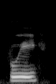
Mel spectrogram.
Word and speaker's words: Puig: So I'm a Dodgers fan who used to live in Los Angeles, and we used to have a player called Yasiel Puig, spelled the same way, so I'm pronounce it the Puig windscreen.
